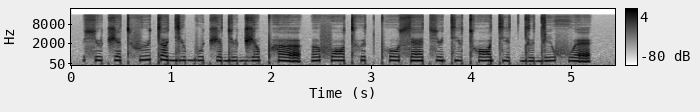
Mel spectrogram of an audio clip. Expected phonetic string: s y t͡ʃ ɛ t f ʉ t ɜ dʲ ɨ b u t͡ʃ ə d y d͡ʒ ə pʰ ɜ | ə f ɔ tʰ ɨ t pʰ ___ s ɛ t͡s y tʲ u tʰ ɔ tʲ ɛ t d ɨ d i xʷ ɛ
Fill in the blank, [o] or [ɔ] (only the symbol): o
